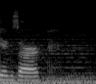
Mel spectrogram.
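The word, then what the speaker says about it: Exarch: to meet with the exarc it's pronounced eggs Arc right we need to talk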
